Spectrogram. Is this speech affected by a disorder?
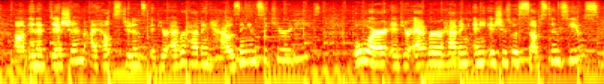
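No.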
